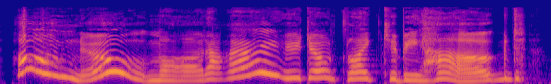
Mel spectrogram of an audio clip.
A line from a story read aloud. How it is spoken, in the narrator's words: the headmistress exclaimed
